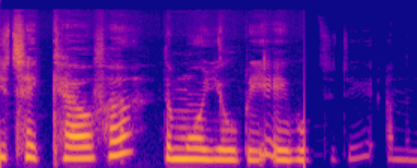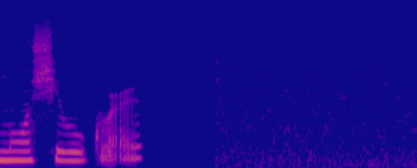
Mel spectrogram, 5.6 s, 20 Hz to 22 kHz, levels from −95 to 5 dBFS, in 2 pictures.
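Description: A speech clip with one fault. From 2.03 to 4.22 s the speech drops by about 26 dB and turns faint. The likely cause is one channel inverted. With one stereo side's polarity reversed, the shared centre content cancels when summed to mono.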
